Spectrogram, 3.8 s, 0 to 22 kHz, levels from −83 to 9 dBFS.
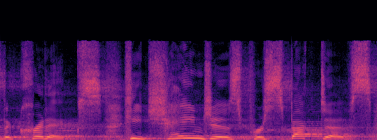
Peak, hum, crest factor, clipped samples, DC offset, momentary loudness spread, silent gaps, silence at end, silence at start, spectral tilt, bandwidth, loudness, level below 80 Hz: -12 dBFS; none; 14 dB; under 0.1%; under 0.1%; 4 LU; none; 0 s; 0 s; -2.5 dB/octave; 16 kHz; -24 LUFS; -52 dBFS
